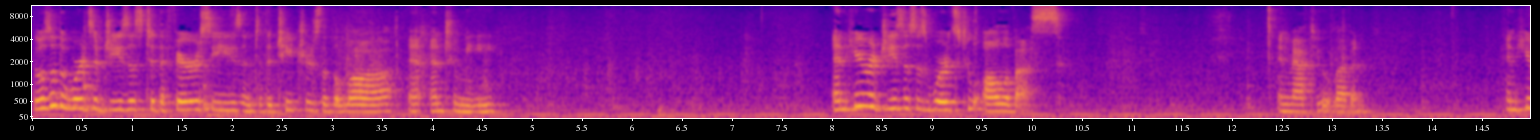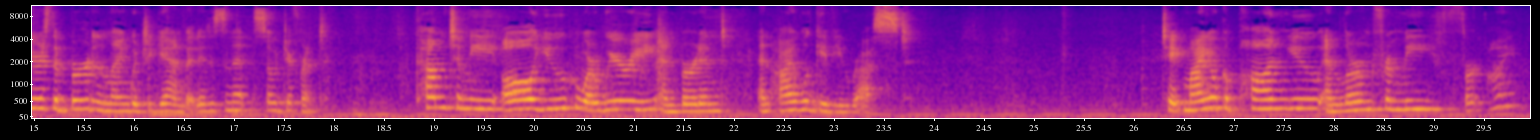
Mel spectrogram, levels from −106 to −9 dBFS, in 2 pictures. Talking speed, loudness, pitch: 140 wpm, -30 LUFS, 210 Hz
